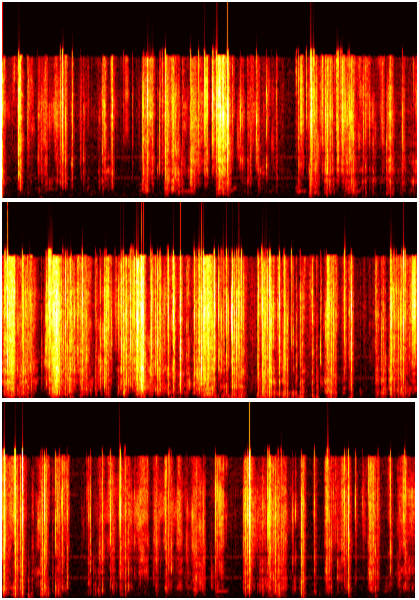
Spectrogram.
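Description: Foil trading-card pack wrapper crinkling and tearing as it is worked open by hand. The crackle comes in irregular spurts and is loudest around the middle.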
